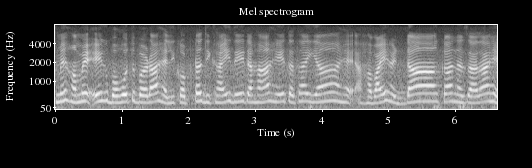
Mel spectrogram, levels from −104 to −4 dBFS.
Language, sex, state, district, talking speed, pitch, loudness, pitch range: Hindi, female, Chhattisgarh, Bilaspur, 160 wpm, 265 Hz, -14 LUFS, 245-280 Hz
